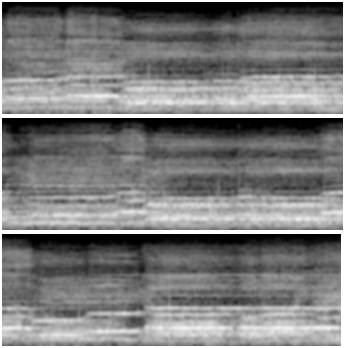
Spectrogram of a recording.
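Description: Background music: a choir singing slow, held chords that shift about once a second.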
